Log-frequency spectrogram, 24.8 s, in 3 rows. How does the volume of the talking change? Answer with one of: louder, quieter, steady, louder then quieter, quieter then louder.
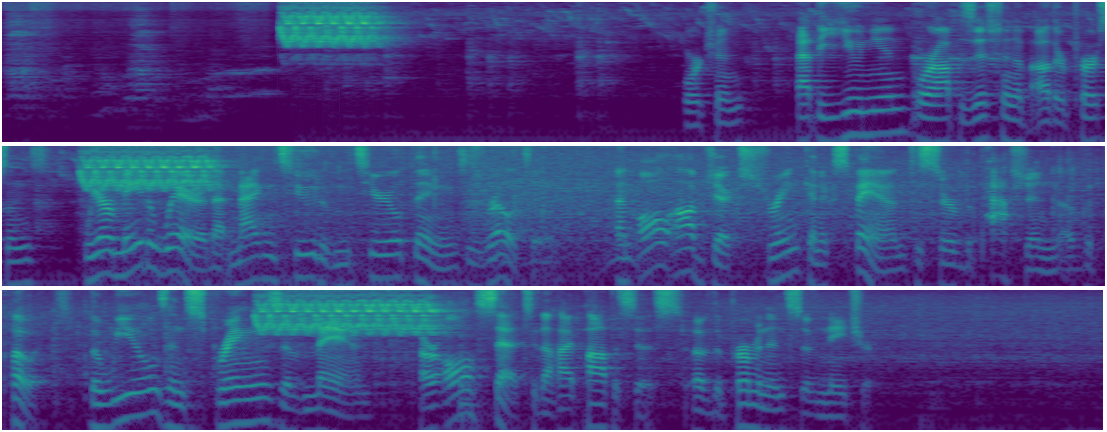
steady.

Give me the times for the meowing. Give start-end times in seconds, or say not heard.
not heard.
